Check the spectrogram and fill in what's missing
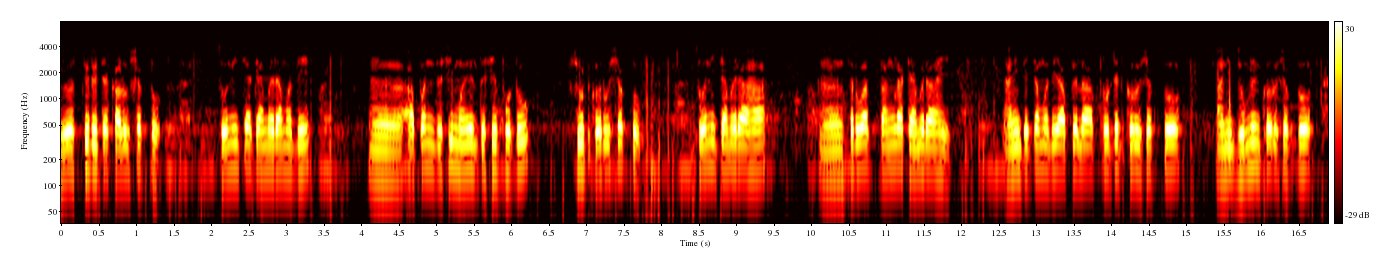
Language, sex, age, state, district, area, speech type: Marathi, male, 30-45, Maharashtra, Hingoli, urban, spontaneous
